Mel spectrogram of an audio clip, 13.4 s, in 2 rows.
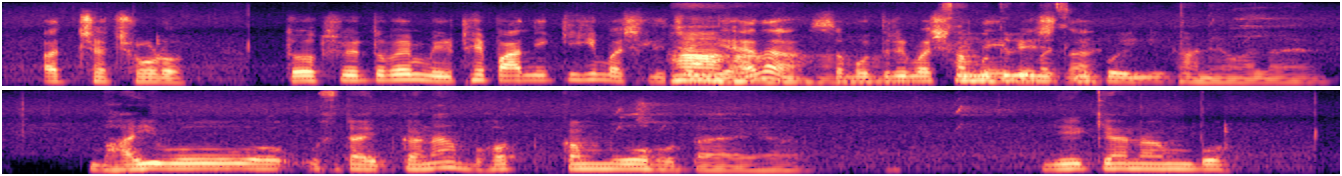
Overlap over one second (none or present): present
